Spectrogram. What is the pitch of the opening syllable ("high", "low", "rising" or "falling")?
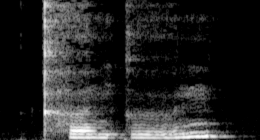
low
